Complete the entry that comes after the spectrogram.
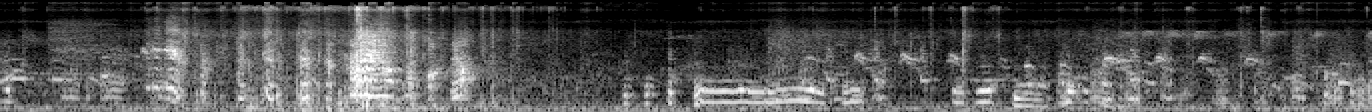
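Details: Chicken farm with roosters and hens calling, a loud burst of clatter and squawks early on, then a run of stuttering, repeated harmonic clucks from several birds.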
